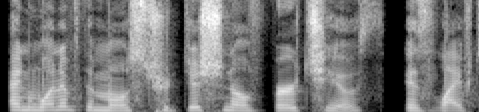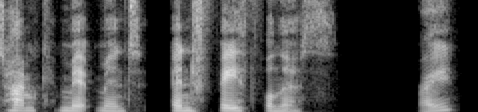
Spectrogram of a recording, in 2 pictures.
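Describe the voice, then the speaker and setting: Woman podcaster reading out loud n poking fun, playful, mid pitch, super dry recording. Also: steady tone, moderate pace, no room sound. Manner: playful, mocking, profane. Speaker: podcast co-host. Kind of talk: casual dramatic reading with joking asides.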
